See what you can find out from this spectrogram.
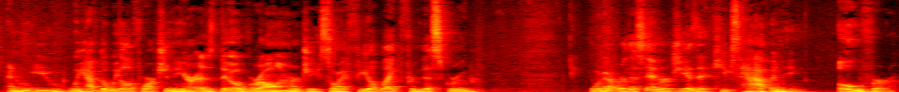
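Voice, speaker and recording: A man's voice: medium pitch, fairly even intonation, normal speed, a little mellow. A man giving a casual pick-a-card tarot reading, blunt and profane, repeating points over and over for emphasis. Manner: blunt, swears freely, repeats himself for emphasis. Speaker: tarot reader. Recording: echoey room with faint noise.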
